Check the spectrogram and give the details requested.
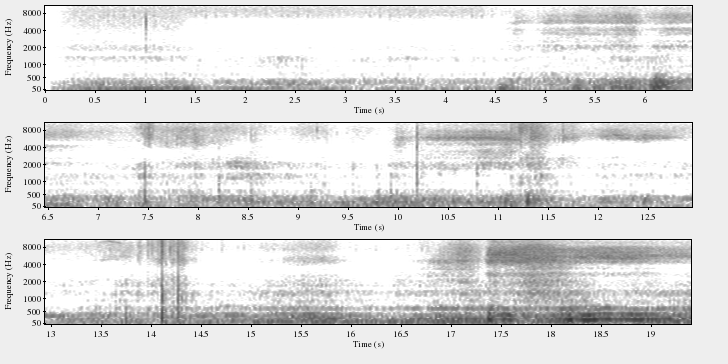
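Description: Soft, irregular snuffly snores and snorts from a sleeping puppy, with faint room noise; light snoring.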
